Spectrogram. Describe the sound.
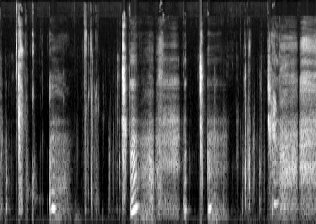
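Wet ASMR mouth sounds from a tongue licking an ear: many soft, irregular smacks, clicks and slurps, close and intimate, interspersed with quiet breathy exhales and short silences.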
